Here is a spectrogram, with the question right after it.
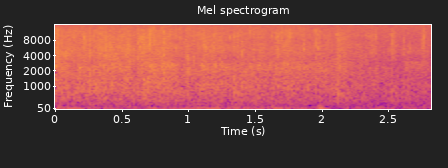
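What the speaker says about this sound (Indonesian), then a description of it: "Yang setuju beri tepuk tangan bagi dia." A church congregation applauds, a steady, even wash of clapping that stays at a moderate level throughout and tapers only slightly at the end.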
